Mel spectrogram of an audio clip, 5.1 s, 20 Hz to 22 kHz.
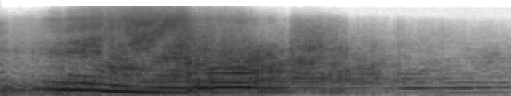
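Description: A Formula 1 racing car engine easing to idle: a loud, buzzing roar whose pitch falls over the first two seconds, then settles into a steady, lower drone that softens slightly.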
